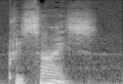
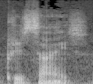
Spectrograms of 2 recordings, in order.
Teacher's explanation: 很精确的形容词，第二个重音在第二个音节▁precise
